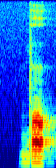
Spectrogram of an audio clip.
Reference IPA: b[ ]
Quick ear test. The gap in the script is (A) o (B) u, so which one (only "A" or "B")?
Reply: A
